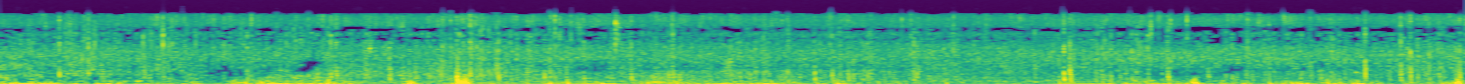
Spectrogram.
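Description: Steady hiss of rain and water running over a flooded street, with scattered light taps and one louder knock about four and a half seconds in.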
